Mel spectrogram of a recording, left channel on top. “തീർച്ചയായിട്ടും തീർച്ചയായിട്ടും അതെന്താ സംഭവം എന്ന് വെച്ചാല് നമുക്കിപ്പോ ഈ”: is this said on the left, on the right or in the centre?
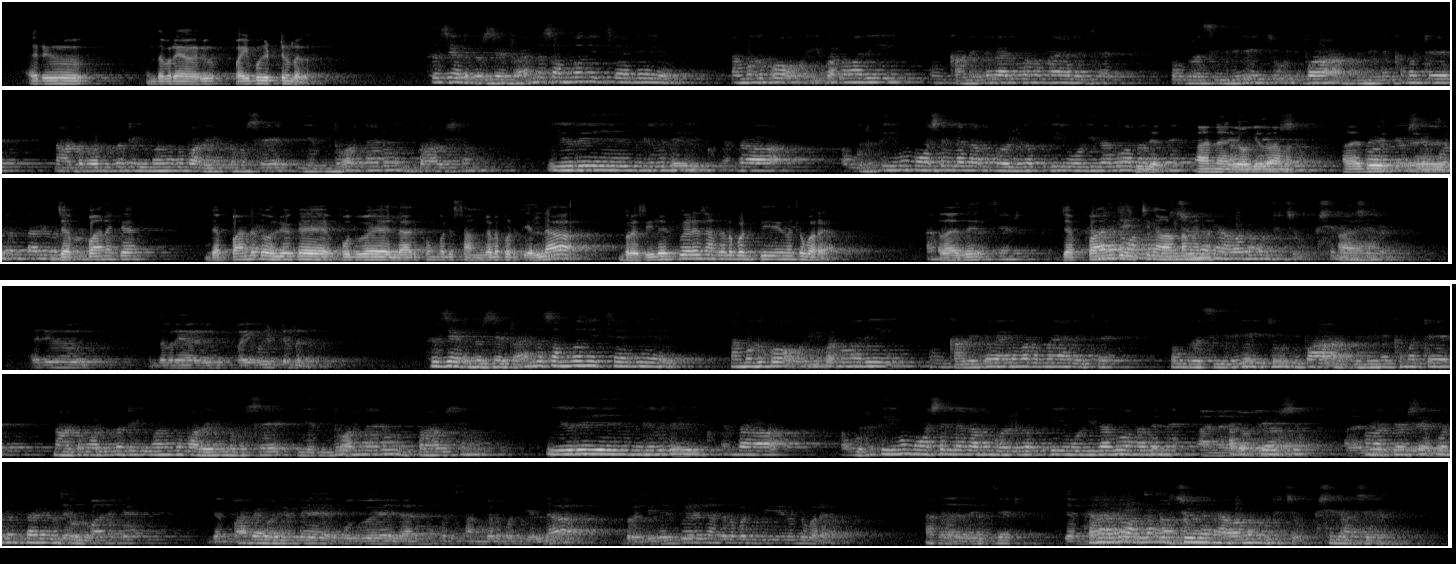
Right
